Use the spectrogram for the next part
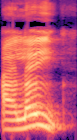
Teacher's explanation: یا ساکن سے پہلے زبر ہے، یا لین ہے، نرمی سے پڑھیں گے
